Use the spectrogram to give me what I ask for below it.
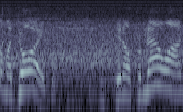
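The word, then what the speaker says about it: Doig: You say it like D O Y G, but it's Doy.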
